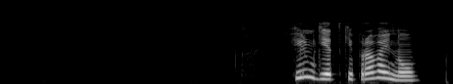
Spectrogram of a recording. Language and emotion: Russian, positive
